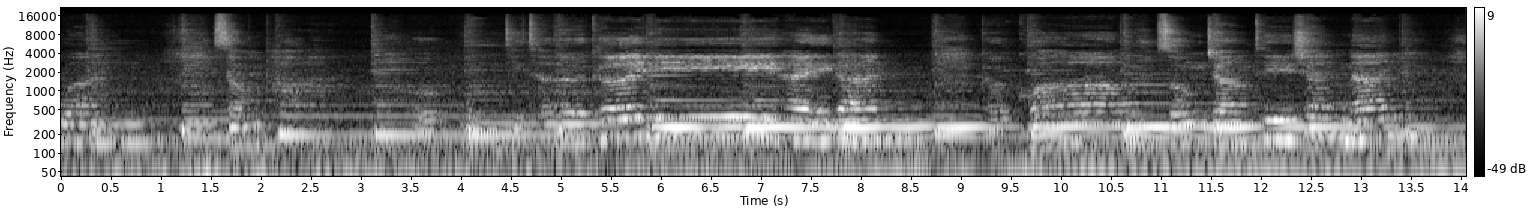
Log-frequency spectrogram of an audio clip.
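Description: A man singing a Thai song over guitar accompaniment, holding long notes that waver with vibrato through the middle.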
